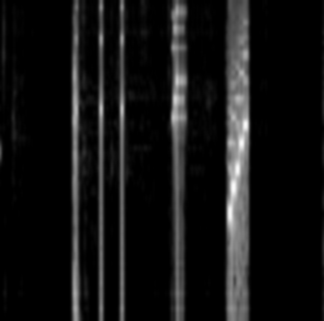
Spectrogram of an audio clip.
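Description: Short menu clicks sound.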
